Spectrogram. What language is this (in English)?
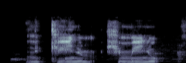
Kabyle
